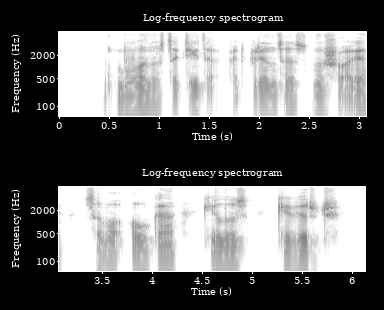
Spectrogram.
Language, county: Lithuanian, Alytus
